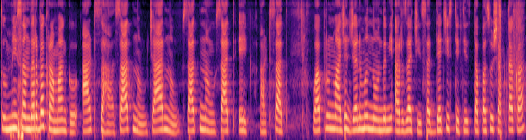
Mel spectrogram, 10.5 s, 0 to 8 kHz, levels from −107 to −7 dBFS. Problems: constant background noise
